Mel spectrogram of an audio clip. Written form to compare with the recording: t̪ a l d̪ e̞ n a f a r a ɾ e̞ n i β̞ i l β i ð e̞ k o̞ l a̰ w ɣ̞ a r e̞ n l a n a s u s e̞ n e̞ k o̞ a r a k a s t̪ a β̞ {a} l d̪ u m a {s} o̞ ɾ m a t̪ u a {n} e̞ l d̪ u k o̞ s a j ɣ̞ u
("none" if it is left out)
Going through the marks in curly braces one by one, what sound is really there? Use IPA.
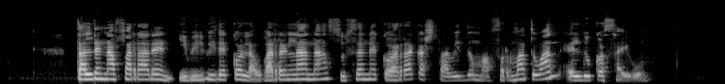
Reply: i, f, n

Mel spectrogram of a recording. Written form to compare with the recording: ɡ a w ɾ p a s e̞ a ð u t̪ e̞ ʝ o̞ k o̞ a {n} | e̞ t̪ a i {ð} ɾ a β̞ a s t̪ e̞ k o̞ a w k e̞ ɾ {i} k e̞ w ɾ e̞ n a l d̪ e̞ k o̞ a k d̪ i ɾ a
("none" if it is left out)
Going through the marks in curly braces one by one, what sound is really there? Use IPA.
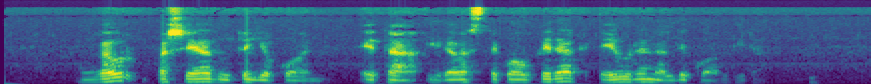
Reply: n, none, a

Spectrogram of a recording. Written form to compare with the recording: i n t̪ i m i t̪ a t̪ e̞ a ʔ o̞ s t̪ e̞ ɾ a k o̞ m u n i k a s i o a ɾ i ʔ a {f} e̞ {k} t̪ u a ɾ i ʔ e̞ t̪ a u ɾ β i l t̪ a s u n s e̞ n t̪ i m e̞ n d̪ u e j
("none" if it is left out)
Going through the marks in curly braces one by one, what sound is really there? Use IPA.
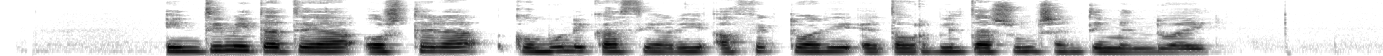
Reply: f, k

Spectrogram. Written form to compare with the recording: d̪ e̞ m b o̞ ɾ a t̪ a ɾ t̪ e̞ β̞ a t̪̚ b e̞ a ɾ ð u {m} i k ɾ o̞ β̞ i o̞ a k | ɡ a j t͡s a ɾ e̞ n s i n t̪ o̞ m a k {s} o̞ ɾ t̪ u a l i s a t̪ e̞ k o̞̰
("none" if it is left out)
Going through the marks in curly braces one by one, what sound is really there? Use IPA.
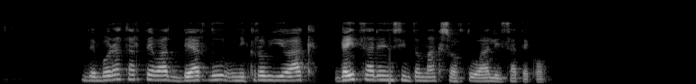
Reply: m, s

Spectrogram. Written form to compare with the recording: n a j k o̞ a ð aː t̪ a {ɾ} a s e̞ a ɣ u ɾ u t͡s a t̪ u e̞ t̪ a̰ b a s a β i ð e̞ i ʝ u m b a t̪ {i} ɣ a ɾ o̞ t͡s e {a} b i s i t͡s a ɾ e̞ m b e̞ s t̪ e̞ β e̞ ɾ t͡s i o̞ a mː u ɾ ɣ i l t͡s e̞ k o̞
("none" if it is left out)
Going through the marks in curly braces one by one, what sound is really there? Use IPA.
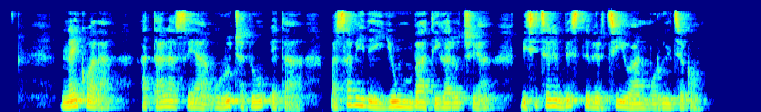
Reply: l, i, a

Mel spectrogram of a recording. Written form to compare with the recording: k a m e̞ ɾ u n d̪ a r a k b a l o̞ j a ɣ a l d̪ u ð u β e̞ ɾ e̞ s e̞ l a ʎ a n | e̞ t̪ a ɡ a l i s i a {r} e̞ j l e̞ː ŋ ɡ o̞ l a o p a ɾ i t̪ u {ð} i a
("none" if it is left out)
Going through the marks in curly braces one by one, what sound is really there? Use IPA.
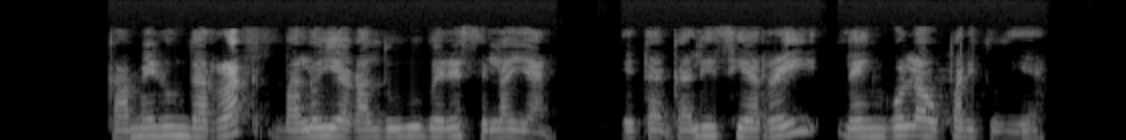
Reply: r, ð

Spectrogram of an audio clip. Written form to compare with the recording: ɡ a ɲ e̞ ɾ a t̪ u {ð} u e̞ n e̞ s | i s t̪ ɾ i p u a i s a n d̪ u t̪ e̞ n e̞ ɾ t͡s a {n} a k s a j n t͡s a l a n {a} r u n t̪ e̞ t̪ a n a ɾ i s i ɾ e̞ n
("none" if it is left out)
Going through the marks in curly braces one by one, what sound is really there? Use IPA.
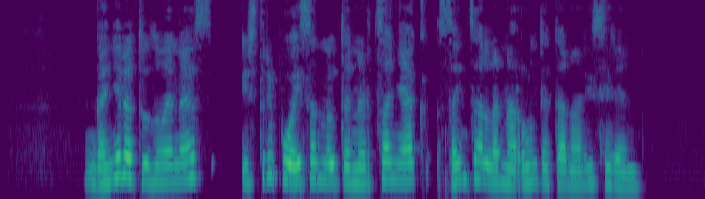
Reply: ð, ɲ, a

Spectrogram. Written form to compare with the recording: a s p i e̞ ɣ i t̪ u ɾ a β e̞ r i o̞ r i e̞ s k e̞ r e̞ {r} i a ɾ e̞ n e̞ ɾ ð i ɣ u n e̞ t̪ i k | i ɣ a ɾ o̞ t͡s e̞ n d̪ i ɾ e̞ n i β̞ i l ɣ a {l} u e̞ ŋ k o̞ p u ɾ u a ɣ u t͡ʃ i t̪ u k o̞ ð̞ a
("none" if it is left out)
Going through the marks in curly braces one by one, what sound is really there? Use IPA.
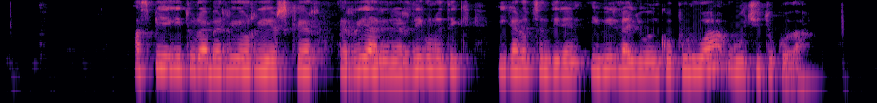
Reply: r, ʎ

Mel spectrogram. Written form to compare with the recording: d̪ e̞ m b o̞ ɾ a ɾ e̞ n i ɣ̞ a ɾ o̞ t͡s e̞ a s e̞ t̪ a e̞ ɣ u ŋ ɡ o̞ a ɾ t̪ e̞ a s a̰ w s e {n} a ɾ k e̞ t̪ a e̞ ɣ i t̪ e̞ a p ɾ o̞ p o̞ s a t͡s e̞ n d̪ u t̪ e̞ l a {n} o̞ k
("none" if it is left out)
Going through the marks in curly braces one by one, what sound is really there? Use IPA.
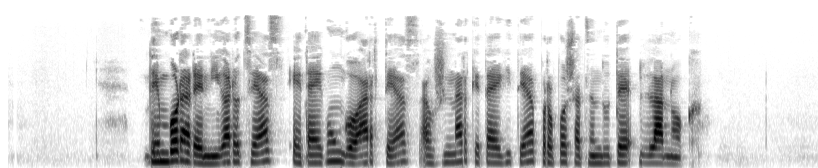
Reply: n, n

